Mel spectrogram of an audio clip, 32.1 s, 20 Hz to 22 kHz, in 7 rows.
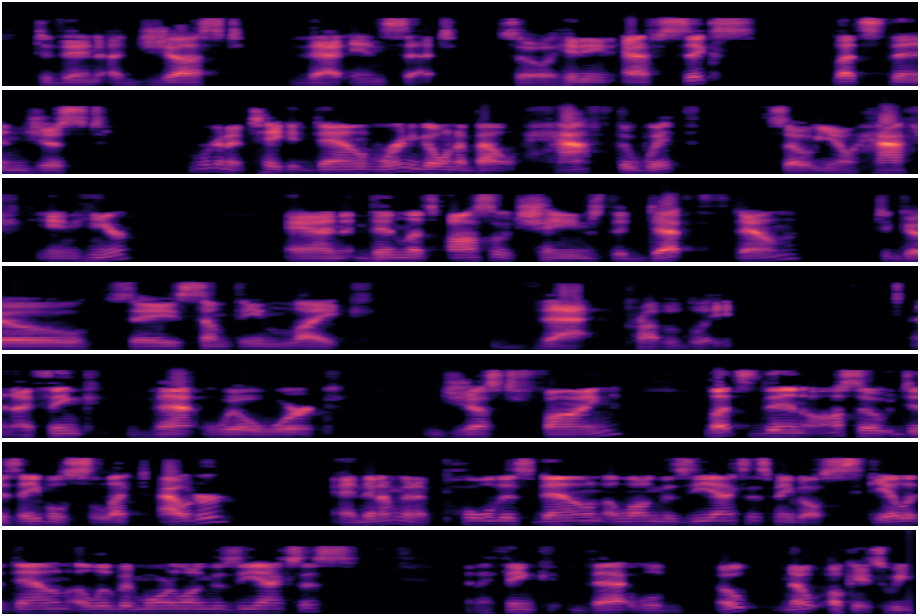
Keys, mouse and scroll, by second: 1.5 t, 3.2 F6, 10.2 F6, 24.6 g, 26.2-27.8 drag, 26.5 s, 27.9-29.3 drag, 28.7 g, 29.3 middle click, 30.7-32.0 middle drag.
